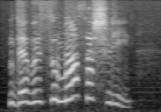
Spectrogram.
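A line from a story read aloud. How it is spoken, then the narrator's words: Exclamation. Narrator (Russian): Воскликнула Персида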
